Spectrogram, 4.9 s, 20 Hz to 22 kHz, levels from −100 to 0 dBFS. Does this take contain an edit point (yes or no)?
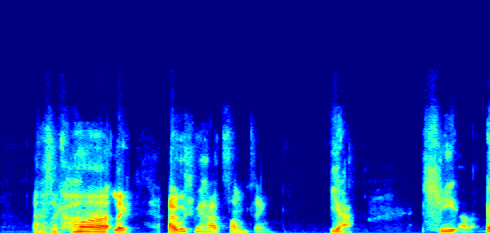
no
